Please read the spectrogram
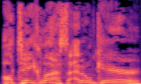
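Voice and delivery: acted, very high-pitched begging plea. Retelling begging a server not to overfill a cookie bucket: retelling own begging. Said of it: "begging the person not to overfill the bucket".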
